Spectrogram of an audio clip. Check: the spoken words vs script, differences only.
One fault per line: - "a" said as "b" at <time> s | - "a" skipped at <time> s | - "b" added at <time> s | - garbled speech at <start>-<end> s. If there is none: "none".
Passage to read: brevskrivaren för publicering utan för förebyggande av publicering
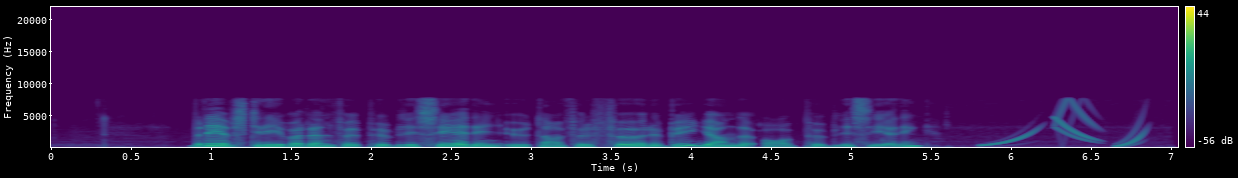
none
